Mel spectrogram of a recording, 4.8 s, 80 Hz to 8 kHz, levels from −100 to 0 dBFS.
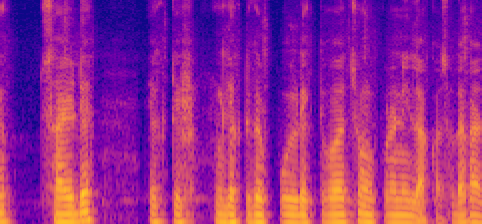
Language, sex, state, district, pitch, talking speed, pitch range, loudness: Bengali, male, West Bengal, Paschim Medinipur, 105 Hz, 185 wpm, 105-110 Hz, -20 LUFS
